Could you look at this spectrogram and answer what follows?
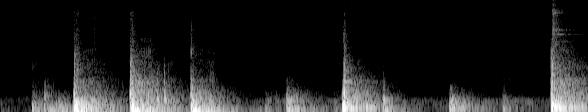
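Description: Heavy thuds of a sledgehammer striking a tongue-and-groove plywood subfloor sheet to knock it tight. There are about eight blows at uneven intervals, each dying away over about half a second.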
